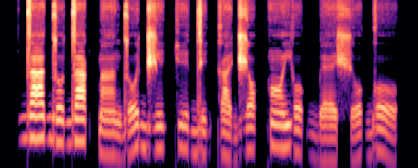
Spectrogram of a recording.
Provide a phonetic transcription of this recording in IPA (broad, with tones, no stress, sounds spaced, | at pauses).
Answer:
d a˦ d o˧ d a˧ k͡p ã˨ d o˨˦ d͡ʒ i˧ k i˧ d i˨ k a˨ d͡ʒ ɔ˧ k ɔ̃˦ j o˧ ɡ͡b ɛ˨ ʃ o˨˦ ɡ o˦˨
